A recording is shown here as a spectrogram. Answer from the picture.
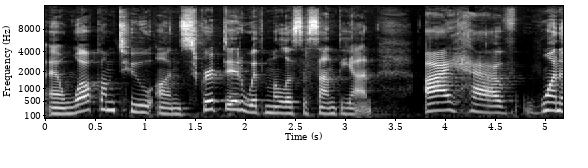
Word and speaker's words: Melissa: my my first name I'm so used to people calling me Melissa it's actually not pronounced that way did you know that no Melissa Melissa I mean yeah with a little accent a little accent Melissa but you know Melissa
